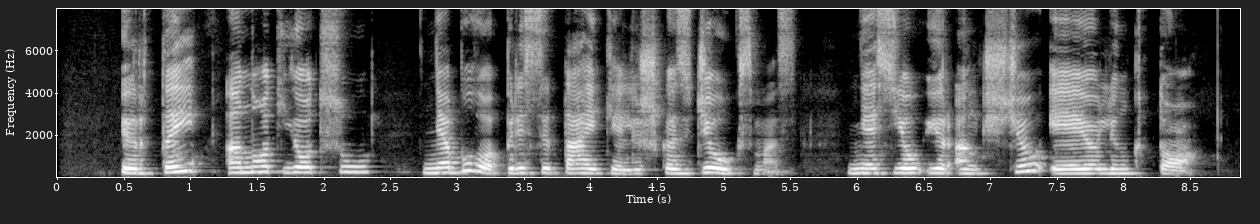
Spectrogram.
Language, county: Lithuanian, Kaunas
